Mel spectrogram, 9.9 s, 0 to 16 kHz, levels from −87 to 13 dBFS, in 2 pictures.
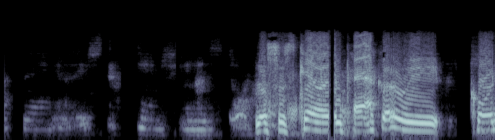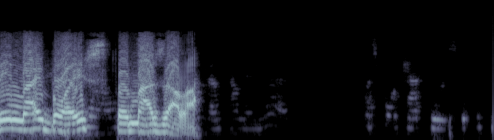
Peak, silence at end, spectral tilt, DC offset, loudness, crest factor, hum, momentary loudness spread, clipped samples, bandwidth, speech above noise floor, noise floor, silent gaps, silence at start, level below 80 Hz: -2 dBFS; 0.55 s; -5.5 dB/octave; under 0.1%; -15 LUFS; 16 dB; none; 18 LU; under 0.1%; 7.6 kHz; 49 dB; -65 dBFS; 1.02-1.07 s, 1.22-1.36 s, 2.22-2.28 s, 4.57-4.69 s, 7.16-7.24 s, 7.82-8.59 s, 8.72-8.79 s, 9.17-9.25 s; 0.8 s; -58 dBFS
